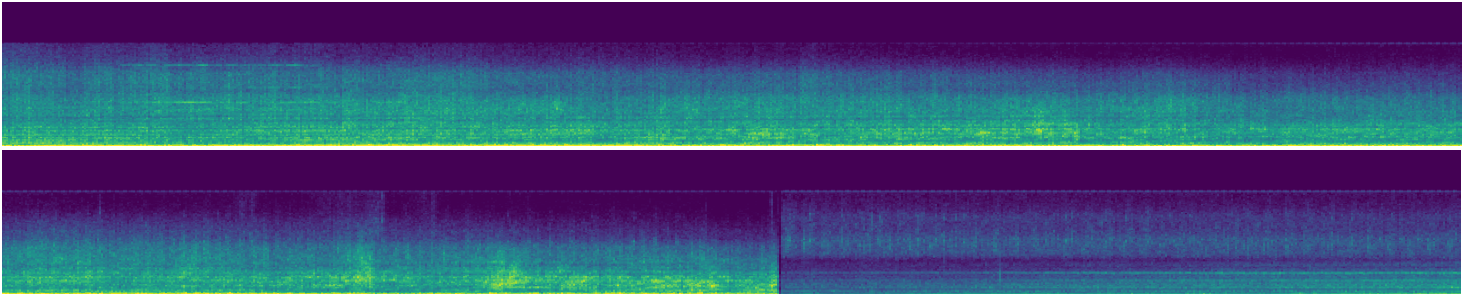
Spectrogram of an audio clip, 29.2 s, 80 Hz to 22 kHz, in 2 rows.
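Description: Diesel freight locomotives running with a loud, steady engine drone. About 22 seconds in, the sound cuts suddenly to a much quieter, distant locomotive engine sound that slowly grows louder as the train approaches.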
